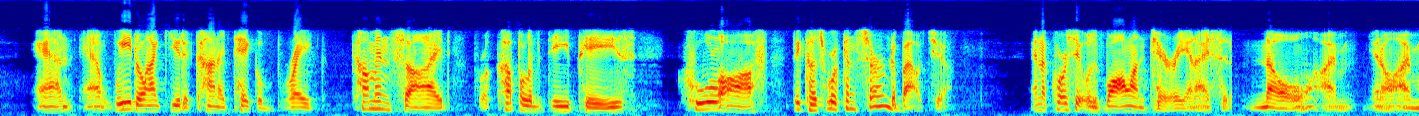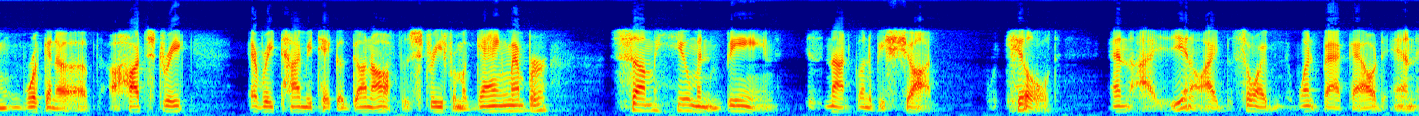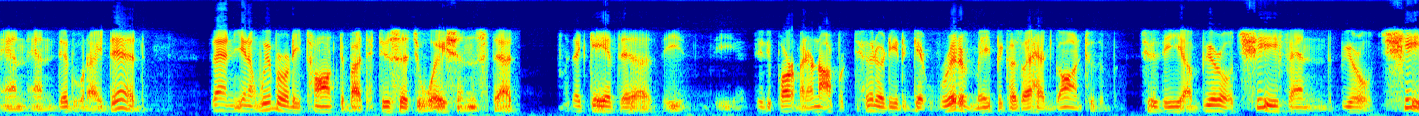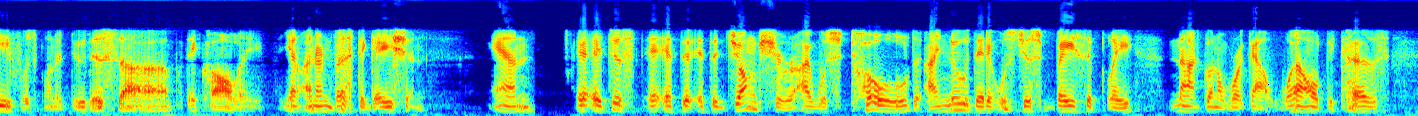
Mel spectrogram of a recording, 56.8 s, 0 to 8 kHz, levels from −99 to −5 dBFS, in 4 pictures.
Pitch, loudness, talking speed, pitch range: 145 Hz, -19 LUFS, 175 wpm, 125-195 Hz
